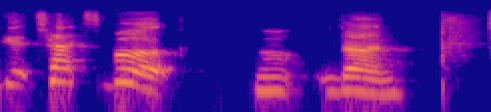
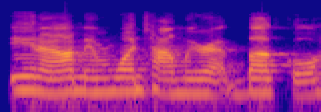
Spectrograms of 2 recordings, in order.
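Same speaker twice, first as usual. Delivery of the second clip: ordinary delivery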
